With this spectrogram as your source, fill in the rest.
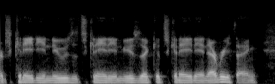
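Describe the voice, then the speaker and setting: A man speaks with a fairly low pitch. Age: 50s. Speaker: political commentator. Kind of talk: casual panel discussion.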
